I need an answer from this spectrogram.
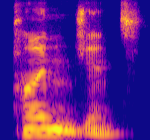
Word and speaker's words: pungent: for a moment here when it's followed by an e you can pretty much guarantee it's a soft g sound gent as in gentle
